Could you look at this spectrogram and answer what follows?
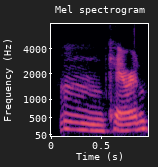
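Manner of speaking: low mutter under the breath. Sipping coffee in the background of a scene: muttered under breath. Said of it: "just under my breath being like".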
